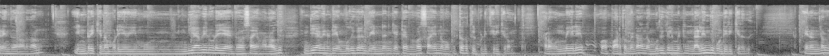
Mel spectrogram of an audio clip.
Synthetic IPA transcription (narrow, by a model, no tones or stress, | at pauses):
ɐɽɐɪnd̪ɐðɐnaːlɐt̪aːn | ɪndrɐɪkːɯnɐmːɯɽɐjɐ | ɪnd̪ɪjaːʋɪnɯɽɐjɐʋɪʋɐs̬aːjɐmɐðaːʋɐðɯɪnd̪ɪjaːʋɪnɯɽɐjɐmʊðɯɣɐlɐmbiɛnːɐnkeːʈːɐʋɪʋɐsaːjɐmnɐmːɐpʊt̪ːɐɣɐt̪ːɪlpɐɽɪt̪ːɪɾɯkːɪroːm | aːnaːʊnmɐjɪleːpaːɾt̪oːmɛndraːɐnd̪ɐmʊðɯɣɪlɐmbɪʈːnɐlɪnd̪ɯkɔɳɖɪɾɯkːɪrɐðɯ | ɛnɛnɖaːl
